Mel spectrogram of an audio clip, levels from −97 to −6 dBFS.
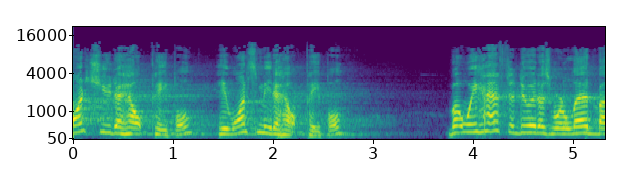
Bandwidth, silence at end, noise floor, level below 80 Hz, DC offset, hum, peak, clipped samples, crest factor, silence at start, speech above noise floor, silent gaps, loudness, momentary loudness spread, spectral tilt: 12 kHz; 0 s; -62 dBFS; -60 dBFS; under 0.1%; none; 0 dBFS; under 0.1%; 14 dB; 0 s; 48 dB; none; -15 LUFS; 9 LU; -5.5 dB/octave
